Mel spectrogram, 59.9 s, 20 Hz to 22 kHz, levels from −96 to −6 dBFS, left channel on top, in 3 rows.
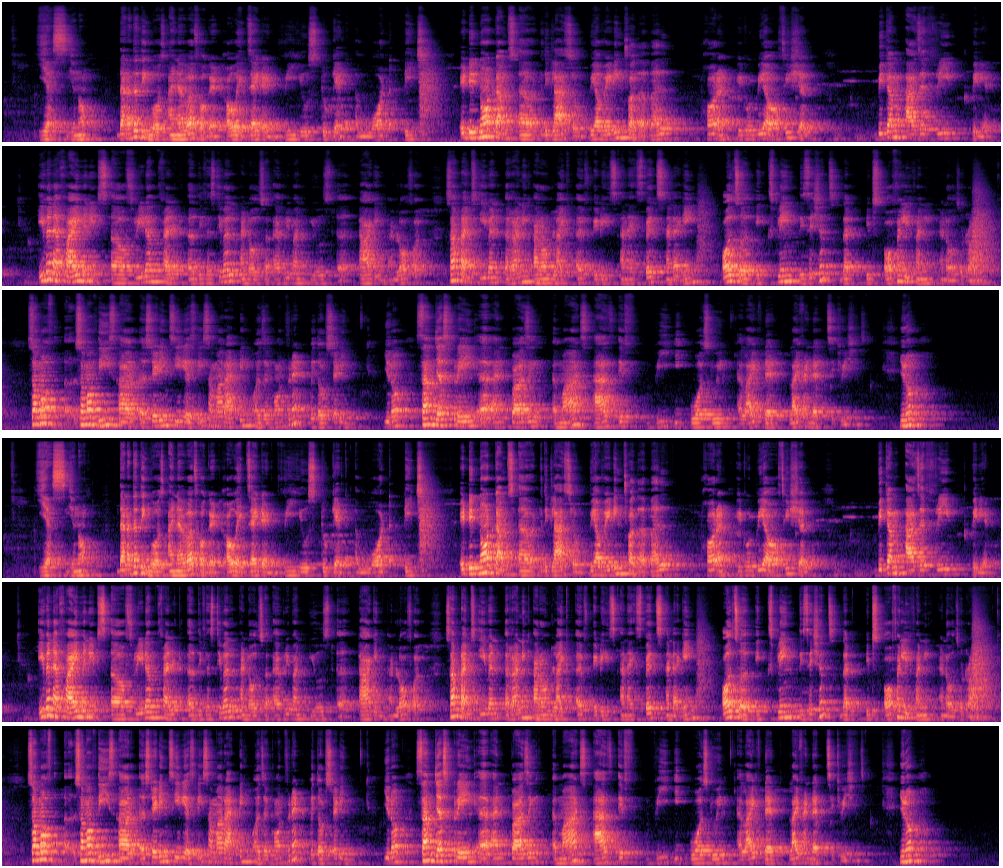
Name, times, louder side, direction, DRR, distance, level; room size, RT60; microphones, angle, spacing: voice 1, 0.7-1.8 2.3-8.7 9.1-13.4 14.1-16.2 17.5-19.1 19.4-19.7 20.7-28.4 28.9-39.8 40.5-47.0 47.6-52.5 53.0-57.1 57.9-58.5, right 2 dB, 65° right, 2 dB, 1.7 m, -28 dB
15.5 x 6.2 x 8.0 m, 1.3 s
head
